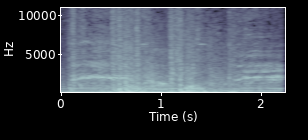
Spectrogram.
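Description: A video game horse whinnies loudly and shrilly, a single drawn-out neigh with faint hoof clatter beneath it.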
